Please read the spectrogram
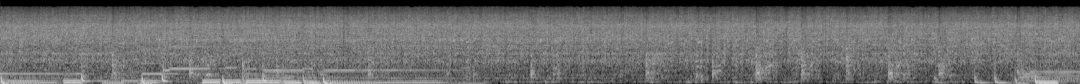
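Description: Chopped onions and chicken sizzling in hot oil in a pan while being stirred with a wooden spatula. From about halfway on there is a run of quick scrapes and taps of the spatula in the pan.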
